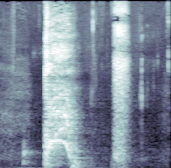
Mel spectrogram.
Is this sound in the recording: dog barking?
no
